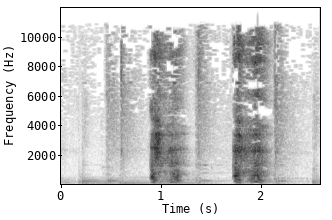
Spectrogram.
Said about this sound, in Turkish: Şimdi derin bir nefes alın. Öksürün.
